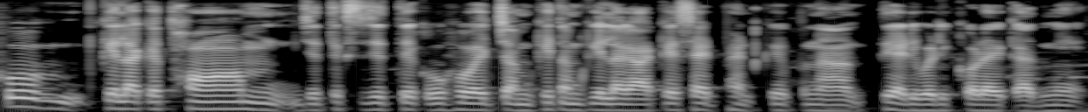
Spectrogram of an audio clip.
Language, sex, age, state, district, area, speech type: Maithili, male, 30-45, Bihar, Muzaffarpur, rural, spontaneous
